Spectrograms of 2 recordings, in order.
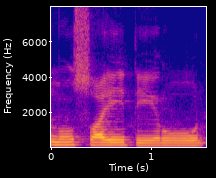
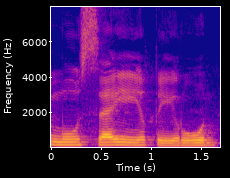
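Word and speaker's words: المصيطرون: Tapi kalau huruf sinnya di bawah, humul, lebih baik dibaca shad. Humul musaitirun. Walaupun boleh juga dibaca humul musaitirun, boleh juga. Jadi tanda sin kecil itu menunjukkan huruf tersebut bisa dibaca dua macam.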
